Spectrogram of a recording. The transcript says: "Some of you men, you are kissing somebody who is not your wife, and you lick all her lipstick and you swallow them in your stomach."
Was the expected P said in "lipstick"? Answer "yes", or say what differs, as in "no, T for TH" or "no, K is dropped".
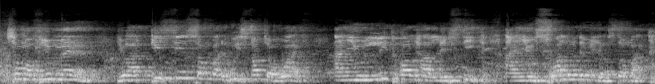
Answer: no, P is dropped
